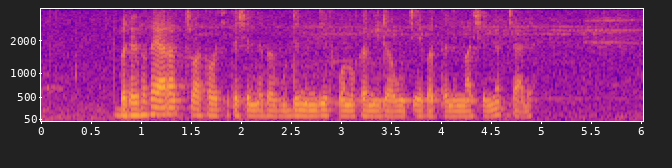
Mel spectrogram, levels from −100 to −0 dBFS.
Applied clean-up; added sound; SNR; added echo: none; Rain / Train; 19 dB; none.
